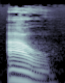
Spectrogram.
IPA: aʊ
